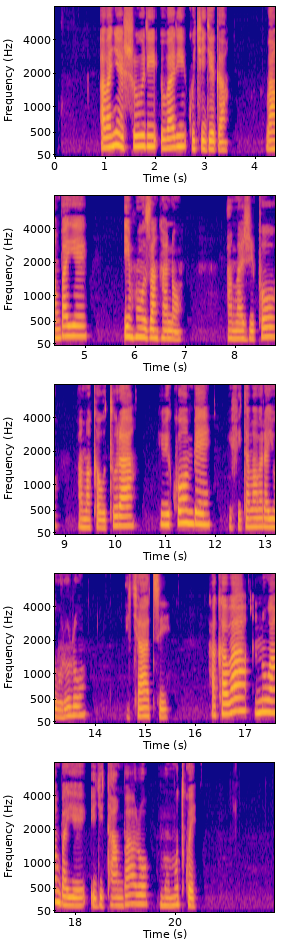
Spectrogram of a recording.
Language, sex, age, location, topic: Kinyarwanda, female, 25-35, Kigali, health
